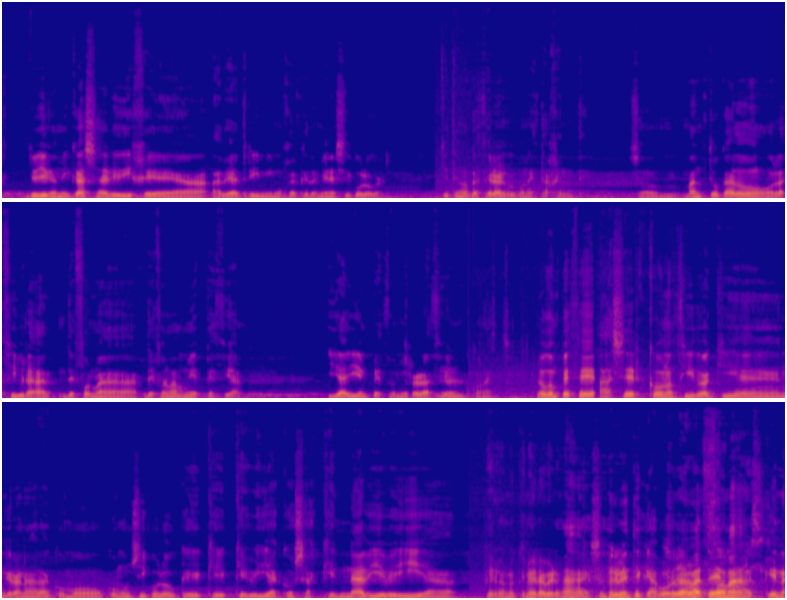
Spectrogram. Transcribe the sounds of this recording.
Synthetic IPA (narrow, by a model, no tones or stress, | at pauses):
ɟ͡ʝo̞ʝe̞ɣeamikasaile̞ðixe̞aa̰βe̞at̪ɾimĩmuxe̞ɾke̞t̪amje̞nesiko̞lo̞̰ɣa̰ | ɟ͡ʝot̪e̞ŋɡo̞keaθe̞ɾalɣoko̞ne̞st̪axe̞̰nt̪e̥ | somant̪o̞kað̞o̞lafiβɾa̰d̪efo̞ɾmad̪e̞fo̞ɾmamwie̞spe̞θja̰l | iaie̞mpe̞θo̞mire̞̰la̰θjo̞̰ŋko̞̰net̪o̥ | lweɣoempe̞θe̞a̰se̞ɾko̞no̞θiðoakieŋɡɾanaðako̞moko̞munsiko̞loɣokekeke̞βe̞iako̞sahke̞naðje̞βe̞ia | peɾo̰nkeno̞e̞ɾaβ̞e̞ɾðasimplement̪ekeaβo̞ɾðaβat̪emaken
